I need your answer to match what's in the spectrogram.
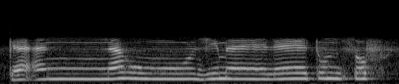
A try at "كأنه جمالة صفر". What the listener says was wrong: جمالة صفر. لا مش جمالات، جمالة صفر.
